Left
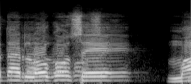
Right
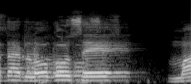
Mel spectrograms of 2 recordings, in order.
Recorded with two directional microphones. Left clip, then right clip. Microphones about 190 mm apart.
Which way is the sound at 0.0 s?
55° left (ahead or behind).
